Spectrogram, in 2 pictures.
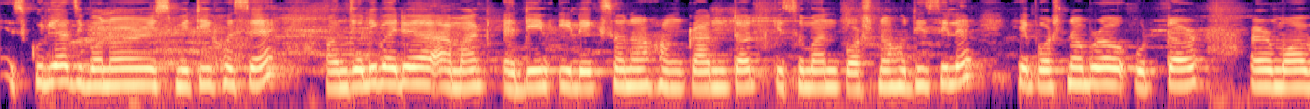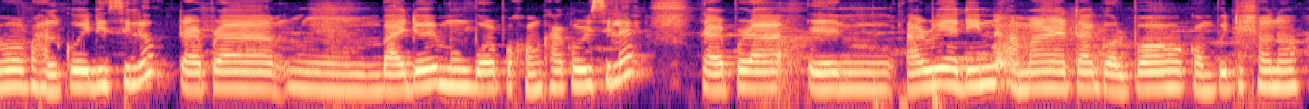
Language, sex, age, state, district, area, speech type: Assamese, female, 45-60, Assam, Sivasagar, rural, spontaneous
